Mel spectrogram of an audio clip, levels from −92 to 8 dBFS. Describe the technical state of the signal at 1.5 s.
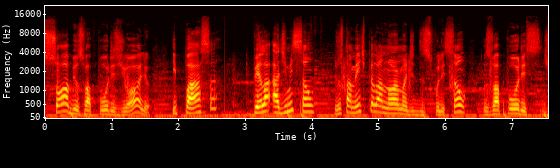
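At 1.5 s the signal is intact, with no dropout, distortion or other fault audible there.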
